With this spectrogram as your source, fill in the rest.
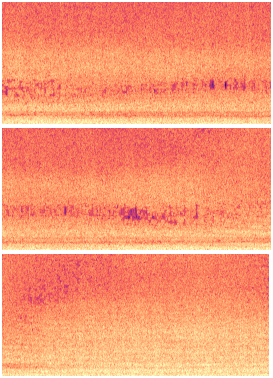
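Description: Waterfall at the Great Falls Mill ruins, a constant broadband roar of rushing, falling water that stays loud and even throughout with no pauses or talking.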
